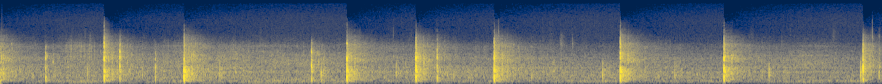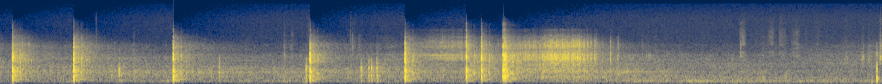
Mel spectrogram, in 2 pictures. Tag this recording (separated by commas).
Explosion, Fireworks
